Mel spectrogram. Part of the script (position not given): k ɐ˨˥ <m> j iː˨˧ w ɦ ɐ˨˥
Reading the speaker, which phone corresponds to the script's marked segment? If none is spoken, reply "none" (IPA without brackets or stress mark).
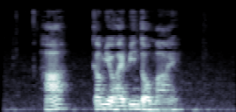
m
